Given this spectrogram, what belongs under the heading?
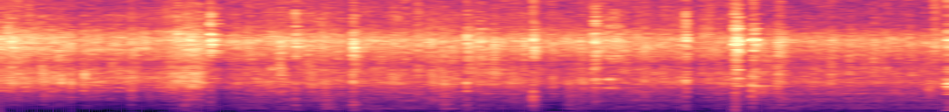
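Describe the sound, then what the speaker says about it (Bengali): Chopped onions frying in mustard oil in a kadai give a steady, close sizzle, with a few metallic clinks and scrapes of a stirring utensil rising above it. "এই কুচুম্ব করা পেঁয়াজ, এগুলো এবার দিয়ে দেবো।"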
